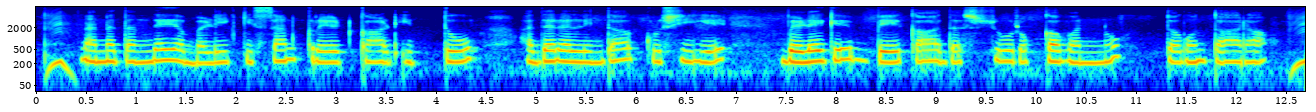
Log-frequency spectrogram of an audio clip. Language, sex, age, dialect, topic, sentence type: Kannada, female, 18-24, Central, agriculture, statement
